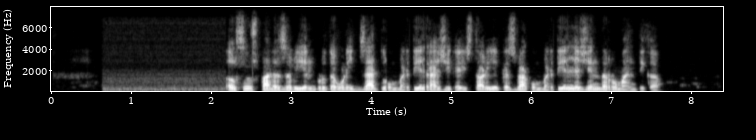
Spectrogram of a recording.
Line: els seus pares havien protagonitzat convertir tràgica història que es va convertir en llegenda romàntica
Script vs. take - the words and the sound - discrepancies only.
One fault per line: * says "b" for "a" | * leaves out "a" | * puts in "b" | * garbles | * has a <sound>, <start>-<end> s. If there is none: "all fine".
all fine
